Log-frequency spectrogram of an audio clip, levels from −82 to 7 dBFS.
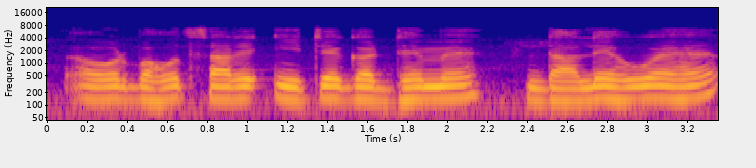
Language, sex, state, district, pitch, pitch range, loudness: Hindi, male, Jharkhand, Deoghar, 140 Hz, 135-145 Hz, -14 LUFS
